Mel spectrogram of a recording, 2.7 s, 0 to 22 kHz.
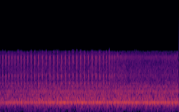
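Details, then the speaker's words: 1974 RCA 9-inch black-and-white vacuum-tube TV with no vertical deflection, back off: a steady low buzz with a thin ring from the vertical output transformer, changing as the vertical hold is turned. The yoke's vertical winding is open. "that vertical frequency that you hear is not coming from the Y it's coming from the vertical output Transformer down here"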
